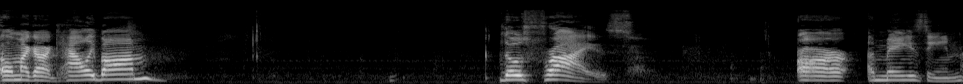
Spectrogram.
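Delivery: speaking with mouth full of food. Tasting fries with sour cream and cheese, talking with mouth full. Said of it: "speaking with food in my mouth".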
